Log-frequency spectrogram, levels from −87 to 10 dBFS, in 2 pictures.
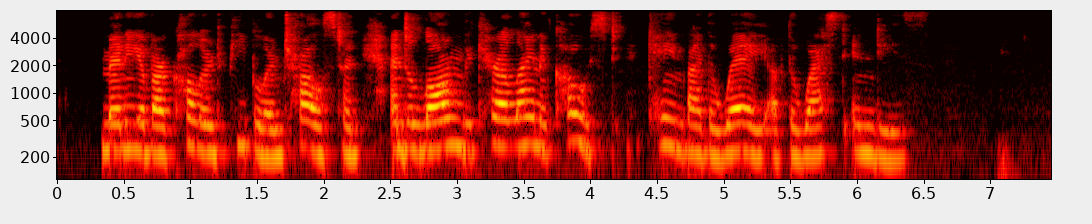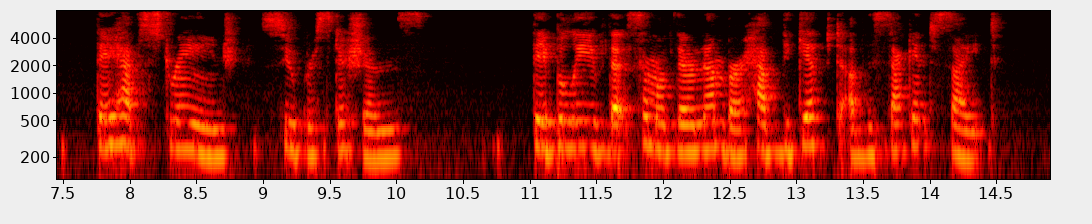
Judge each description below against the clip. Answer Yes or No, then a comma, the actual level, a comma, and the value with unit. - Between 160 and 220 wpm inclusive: No, average, 150 wpm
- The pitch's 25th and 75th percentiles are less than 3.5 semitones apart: Yes, average, 2.9 semitones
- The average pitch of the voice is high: Yes, high, 230 Hz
